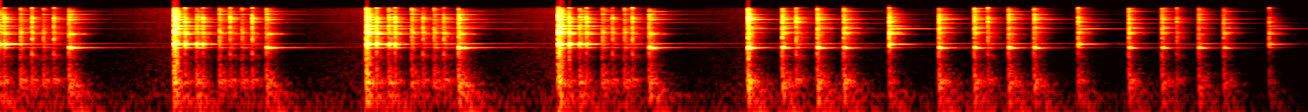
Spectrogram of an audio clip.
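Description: Intro music of bright, bell-like struck notes: four quick clusters of chiming notes about two seconds apart, then a steadier run of about three notes a second.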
